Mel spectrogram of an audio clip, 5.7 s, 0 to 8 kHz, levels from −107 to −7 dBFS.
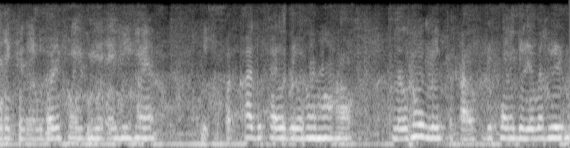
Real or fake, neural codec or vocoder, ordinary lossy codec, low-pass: fake; codec, 24 kHz, 1.5 kbps, HILCodec; none; 7.2 kHz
